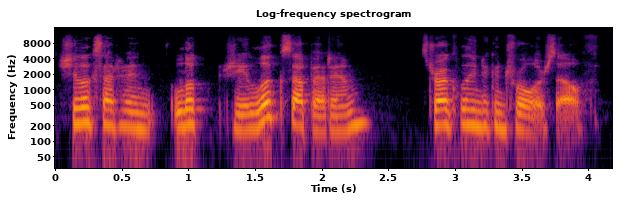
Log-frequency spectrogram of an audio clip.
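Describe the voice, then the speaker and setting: A woman's voice: medium pitch, moderate pace, a little mellow, no room sound. A woman reading scripted stage directions as the narrator of a table read on a video call. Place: indoor room on a video call.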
